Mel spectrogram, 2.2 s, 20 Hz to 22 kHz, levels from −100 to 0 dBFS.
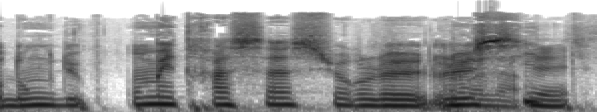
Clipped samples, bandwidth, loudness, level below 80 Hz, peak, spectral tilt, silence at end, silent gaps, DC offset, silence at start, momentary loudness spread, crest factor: under 0.1%; 15.5 kHz; -12 LUFS; -42 dBFS; 0 dBFS; -3 dB/octave; 0.05 s; none; under 0.1%; 0 s; 10 LU; 14 dB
